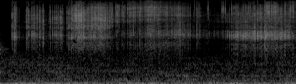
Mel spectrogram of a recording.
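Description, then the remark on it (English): Fine manganese oxide powder is dumped onto paper in a soft, continuous granular hiss with faint papery crinkles. The sound is quiet and lasts a few seconds with no talking. “I'll have to dump some of it on this paper here.”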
